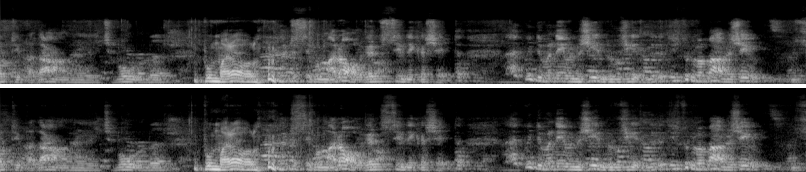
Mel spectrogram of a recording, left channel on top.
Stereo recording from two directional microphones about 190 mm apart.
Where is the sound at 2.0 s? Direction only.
10° right (ahead or behind).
